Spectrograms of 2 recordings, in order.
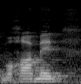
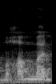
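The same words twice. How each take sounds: First: The name has an Americanized pronunciation. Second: The name has its original Pakistani pronunciation. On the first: The name has been changed by English speakers. The speaker calls it wrong. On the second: This is how the name is really said. The speaker calls it right.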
